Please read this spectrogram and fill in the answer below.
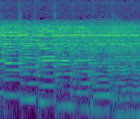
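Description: Gibson SG electric guitar playing single notes down the A minor pentatonic scale in its first position, about four notes a second, stepping down to a held low A near the end.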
